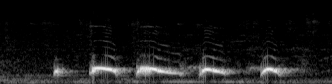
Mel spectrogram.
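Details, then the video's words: Spotted dove coo used for luring, with the rare 'kuk' ending: a clear phrase of five soft, hollow notes, a short opener then long gently falling coos, ending on a clipped final note, recorded close and clean. "SUARA PIKAT BURUNG TEKUKUR KUK 2 DAN KUK 3 //SUARA TEKUKUR KUK 3"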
